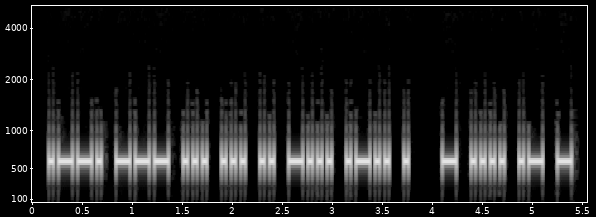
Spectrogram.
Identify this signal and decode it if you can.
Morse code, heard as a keyed tone, about 25 wpm, 600 Hz. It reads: POSSIBLE THAT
